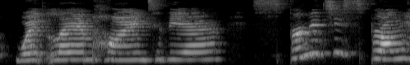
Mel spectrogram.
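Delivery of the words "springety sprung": higher, louder bouncy words; spring it out. A narrator's reading. Bouncy sound words in story.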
